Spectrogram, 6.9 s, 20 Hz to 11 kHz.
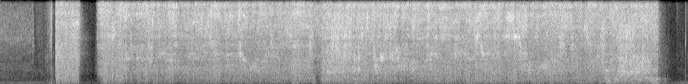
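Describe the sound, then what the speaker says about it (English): Compressed air blasts into the intake manifold ports of a 2006-2015 Lexus IS250 in a loud, steady hiss lasting several seconds, with a short burst before it and a brief gap, no voices. "use some compressed air to blow it out"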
